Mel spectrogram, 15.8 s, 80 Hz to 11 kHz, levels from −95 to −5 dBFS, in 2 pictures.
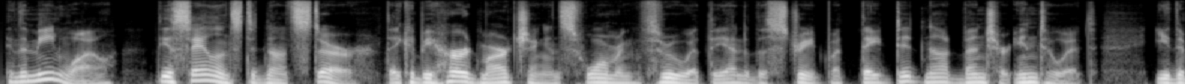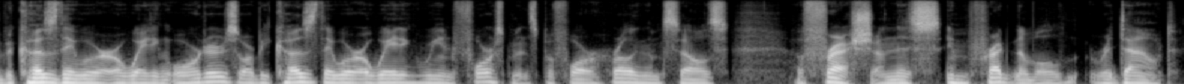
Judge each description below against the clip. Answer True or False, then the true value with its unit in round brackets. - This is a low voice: True (110 Hz)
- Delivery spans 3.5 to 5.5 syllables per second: False (5.8 syllables/s)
